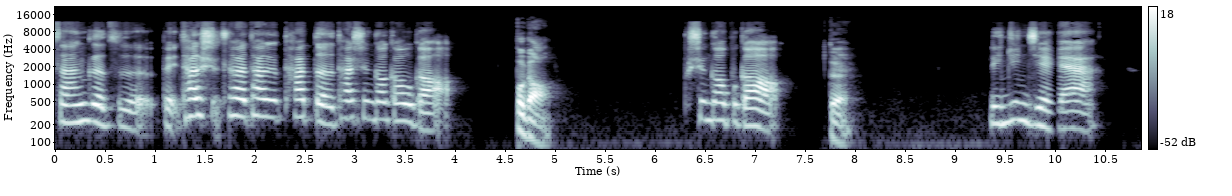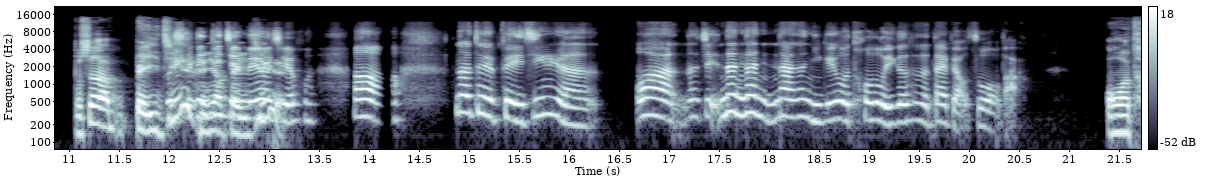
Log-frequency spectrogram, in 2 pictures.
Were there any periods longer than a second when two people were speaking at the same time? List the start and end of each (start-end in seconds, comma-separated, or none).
11.9-13.2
